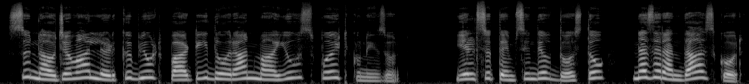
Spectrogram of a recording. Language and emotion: Kashmiri, sad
